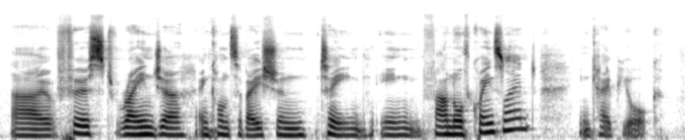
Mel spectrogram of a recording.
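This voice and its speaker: In a very clean recording with a silent background, a woman with an Australian accent speaks in a very deep, low pitch. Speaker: conservation advisor. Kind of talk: conference presentation. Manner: hesitant, many fillers.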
